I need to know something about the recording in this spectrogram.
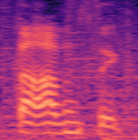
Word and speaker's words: Tamsik: I'm not feeling was it tumsik or Tamsik. tunsik? Tamsik.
